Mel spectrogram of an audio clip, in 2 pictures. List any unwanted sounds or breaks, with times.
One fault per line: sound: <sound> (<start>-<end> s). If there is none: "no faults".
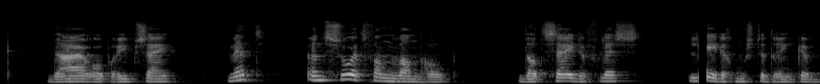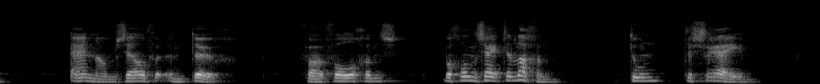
sound: dropout (7.0-7.1 s)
